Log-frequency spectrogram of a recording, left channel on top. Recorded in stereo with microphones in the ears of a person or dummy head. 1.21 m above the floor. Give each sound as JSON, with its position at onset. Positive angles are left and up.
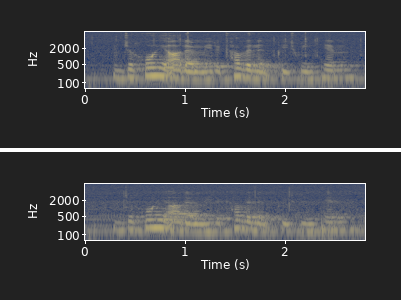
{"t": 0.3, "sound": "a woman speaking", "side_deg": 50, "distance_m": 2.5}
